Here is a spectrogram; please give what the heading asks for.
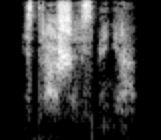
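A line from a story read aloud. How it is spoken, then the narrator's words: Whisper from behind curtain. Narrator (Russian): прошептал кто-то из-за шторы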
